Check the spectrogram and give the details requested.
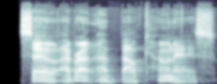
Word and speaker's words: Balcones: So, I brought a Balcones, which is a Spanish pronunciation, but it's actually from Waco, Texas, and it was the first bourbon distillery in Waco.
